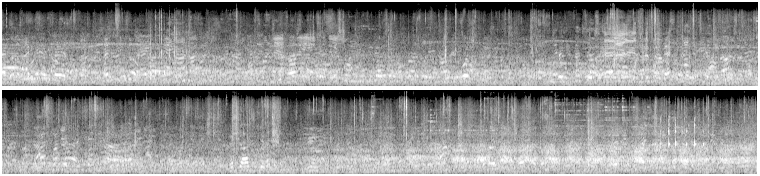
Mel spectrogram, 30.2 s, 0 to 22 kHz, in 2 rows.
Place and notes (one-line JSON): {"title": "berlin, skalitzer straße: 1st may soundwalk (6) - the city, the country & me: 1st may soundwalk (6)", "date": "2011-05-01 23:49:00", "description": "1st may soundwalk with udo noll\nthe city, the country & me: may 1, 2011", "latitude": "52.50", "longitude": "13.42", "altitude": "38", "timezone": "Europe/Berlin"}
